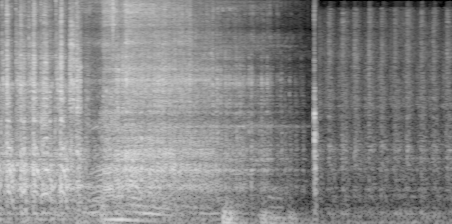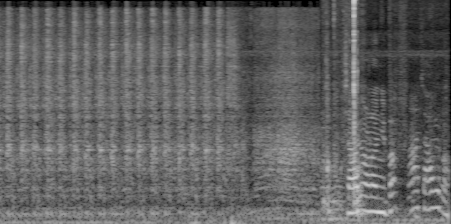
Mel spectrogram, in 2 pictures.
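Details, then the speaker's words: Tata Sumo direct-injection diesel cold start after long standing, starter and engine free, not seized; cranks evenly about three pulses a second but never fires; air in the diesel fuel lines, injector lines being cracked to bleed it. "ചാവി ഓണാണെങ്കിൽ കുഴപ്പമില്ല. പൊട്ടിക്കാണ്, air ഒഴിവാക്കണം."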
